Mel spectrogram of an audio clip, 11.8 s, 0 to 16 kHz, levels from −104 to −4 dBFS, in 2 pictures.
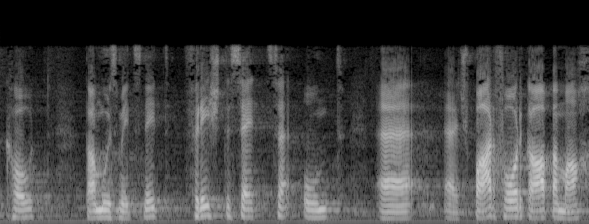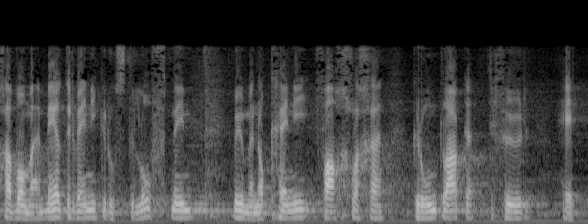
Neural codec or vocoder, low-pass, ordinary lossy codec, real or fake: none; 7.2 kHz; none; real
